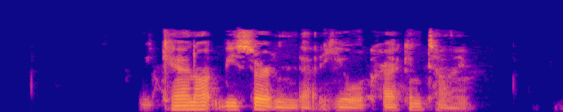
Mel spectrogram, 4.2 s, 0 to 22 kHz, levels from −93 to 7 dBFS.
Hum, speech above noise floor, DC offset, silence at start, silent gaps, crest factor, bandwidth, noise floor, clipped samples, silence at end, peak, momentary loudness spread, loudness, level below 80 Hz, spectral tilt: none; 66 dB; under 0.1%; 1.05 s; none; 20 dB; 8 kHz; -86 dBFS; under 0.1%; 0.7 s; -2 dBFS; 13 LU; -19 LUFS; -56 dBFS; -4 dB/octave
